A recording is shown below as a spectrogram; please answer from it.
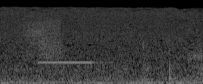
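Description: Steady hiss of an old film soundtrack, with one short, faint, steady beep that starts a little under half a second in and lasts about half a second.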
